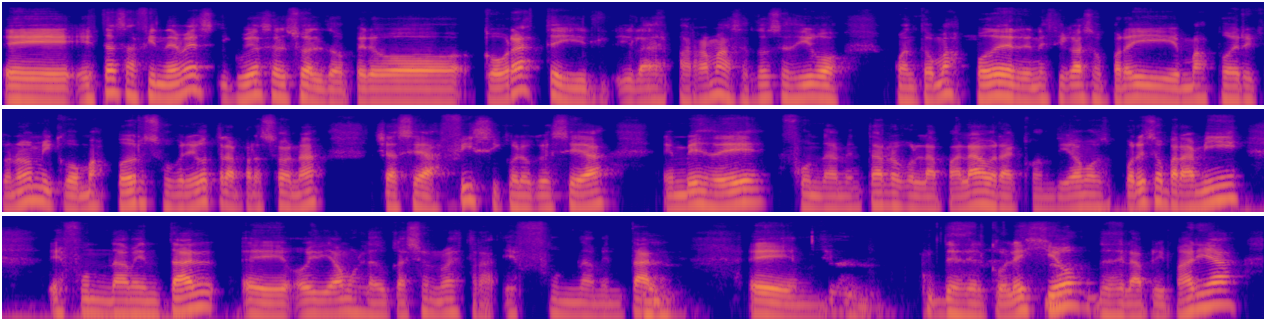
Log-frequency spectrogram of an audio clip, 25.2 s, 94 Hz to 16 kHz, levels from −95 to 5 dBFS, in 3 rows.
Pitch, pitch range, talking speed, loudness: 120 Hz, 110-130 Hz, 165 wpm, -33 LUFS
